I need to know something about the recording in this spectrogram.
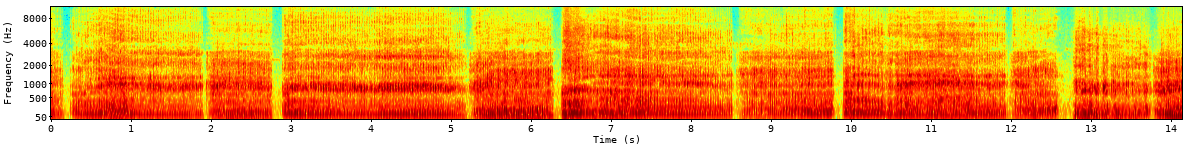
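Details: Tiger giving a long run of heavy, gravelly roars, each sustained for a second or more and split by abrupt short gaps.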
